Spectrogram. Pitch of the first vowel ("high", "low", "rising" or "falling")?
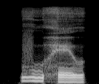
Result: falling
